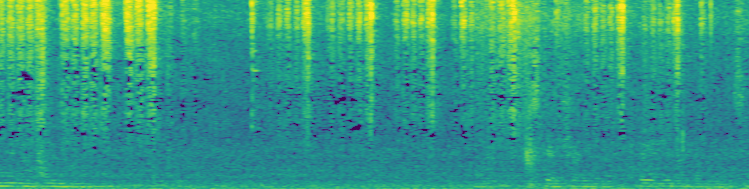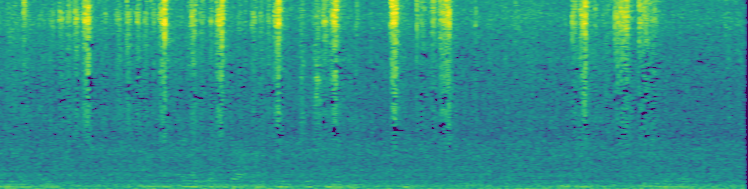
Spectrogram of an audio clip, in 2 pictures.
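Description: Faint scratching strokes of a hand nail file rubbing over an acrylic nail extension, smoothing its surface.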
